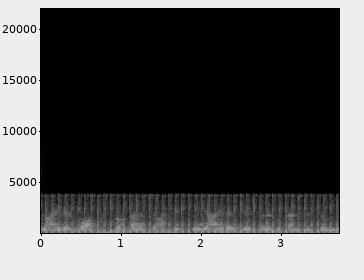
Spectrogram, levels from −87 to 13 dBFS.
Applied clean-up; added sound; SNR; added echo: none; Drill; 3 dB; reverberation time 0.6 s.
